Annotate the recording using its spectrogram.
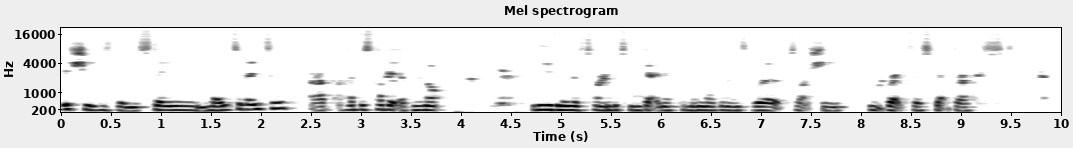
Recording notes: Warning - the audio isn't the best on this one. We did our first remote recording and didn't pick the best method.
